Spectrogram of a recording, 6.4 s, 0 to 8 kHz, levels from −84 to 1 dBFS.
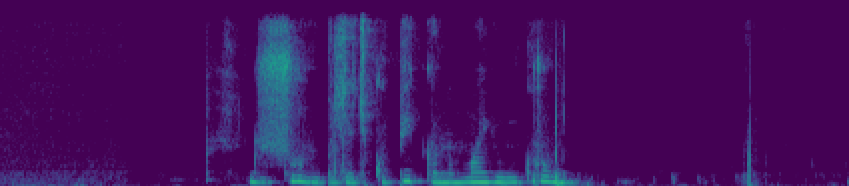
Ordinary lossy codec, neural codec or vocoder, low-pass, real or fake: none; none; 7.2 kHz; real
